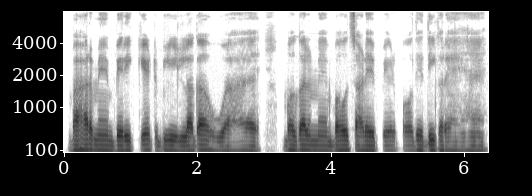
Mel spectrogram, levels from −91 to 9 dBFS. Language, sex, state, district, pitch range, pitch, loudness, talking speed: Hindi, male, Jharkhand, Palamu, 95-100 Hz, 100 Hz, -17 LUFS, 150 wpm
